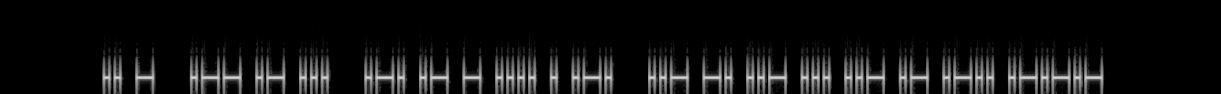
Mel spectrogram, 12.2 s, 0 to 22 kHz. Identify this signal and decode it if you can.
Morse code, heard as a keyed tone, about 22 wpm, 700 Hz. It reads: IT WAS RATHER UNUSUAL.
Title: Sentences from Top 1400 Words 22wpm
